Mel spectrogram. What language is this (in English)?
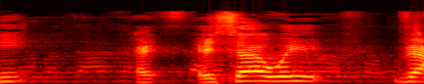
Hebrew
